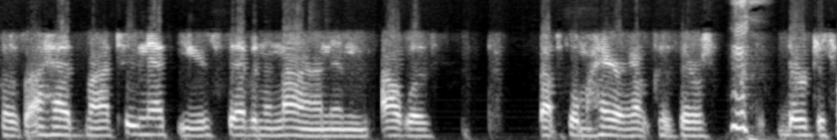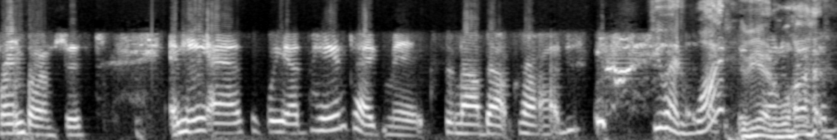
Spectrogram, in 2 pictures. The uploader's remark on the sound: Ladies called in to share the small things their men do that make them happy!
